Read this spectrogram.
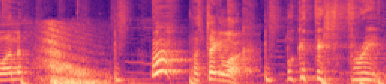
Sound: impressed noise

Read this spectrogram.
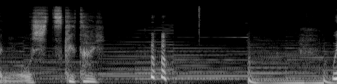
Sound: chuckles

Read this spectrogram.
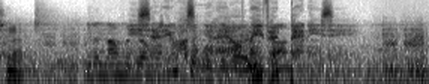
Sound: whispers

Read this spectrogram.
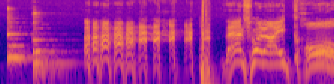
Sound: bursting laughter

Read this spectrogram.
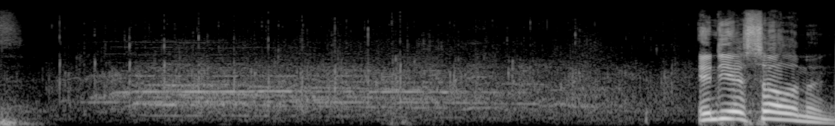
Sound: applause

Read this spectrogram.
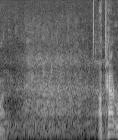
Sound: laughter

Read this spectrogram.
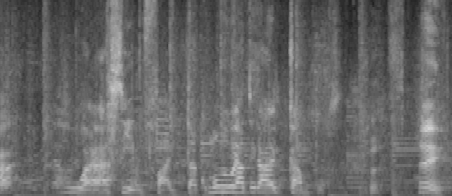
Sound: Esti speaks in Spanish

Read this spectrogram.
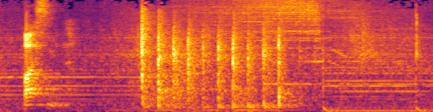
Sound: clap clap clap

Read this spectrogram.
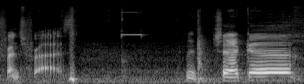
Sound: oven beeps

